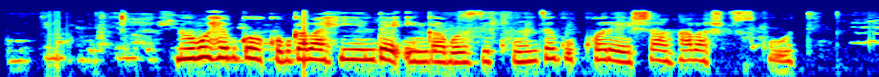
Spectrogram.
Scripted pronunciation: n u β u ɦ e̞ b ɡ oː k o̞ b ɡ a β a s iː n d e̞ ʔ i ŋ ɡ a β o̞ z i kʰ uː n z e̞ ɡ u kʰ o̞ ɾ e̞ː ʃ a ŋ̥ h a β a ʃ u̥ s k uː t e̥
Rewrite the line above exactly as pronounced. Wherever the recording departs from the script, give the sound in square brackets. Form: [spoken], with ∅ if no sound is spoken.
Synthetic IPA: n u β u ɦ e̞ b ɡ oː k o̞ b ɡ a β a [h] iː n d e̞ ʔ i ŋ ɡ a β o̞ z i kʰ uː n z e̞ ɡ u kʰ o̞ ɾ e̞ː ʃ a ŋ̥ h a β a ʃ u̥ s k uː t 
